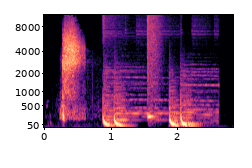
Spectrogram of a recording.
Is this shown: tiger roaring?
no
